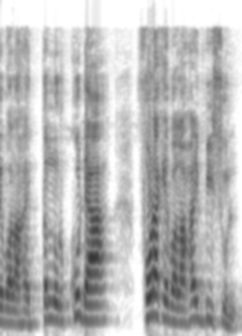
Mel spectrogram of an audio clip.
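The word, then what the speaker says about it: bisul: তেমান ঘোড়ার ডিমকে বলা হয় ফোরাকে বলা হয় বিসুল বি আই এস ইউ এল উচ্চারণটা হবে বিসুল বিসুল মানে ফোরা দেখুন এই পালিং শব্দ দিয়ে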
